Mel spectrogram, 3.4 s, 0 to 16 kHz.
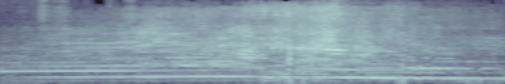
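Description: Race cars, a BMW V8 and an LMP2, roar past at high speed, their loud, sustained engine whine dropping sharply in pitch as they sweep by, with a second pass following right behind. No voices.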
